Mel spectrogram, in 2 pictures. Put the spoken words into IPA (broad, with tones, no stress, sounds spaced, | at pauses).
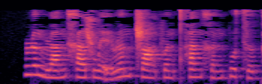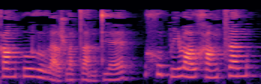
ɻ ə˥˩ n ɻ a˧˥ n x ä˧˥ ʂ w ḛ˨˩ ɪ̯ ɻ ə˥ n ʈ͡ʂ ɑ˥˧ ŋ f ə˥˩ n t̪ʰ a˥ n x ə˧˥ n p u˥˩ t͡s ɹ̩˧˥ k ɑ˥ ŋ k u˥ l u˥˩ l ä̰˨˩ ʂ w ä˦ t̪ a̰˨˩ n t̪ ɥ ɛ˧˥ | x u˥˩ p i˧˥ ɻ ɑ˧˥ ʊ̯ x ɑ˧˥ ŋ t͡s a˥ n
